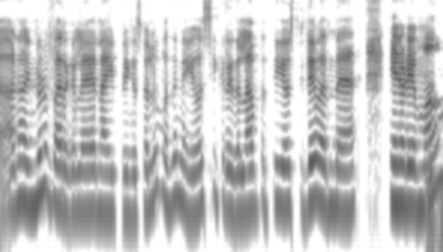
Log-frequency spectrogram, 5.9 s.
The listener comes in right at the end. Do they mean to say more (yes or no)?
no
